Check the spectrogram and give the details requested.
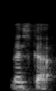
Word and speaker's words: Visca: How do you pronounce it? Visca. Okay. Like I'll viscous.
